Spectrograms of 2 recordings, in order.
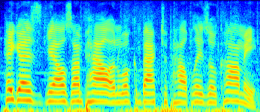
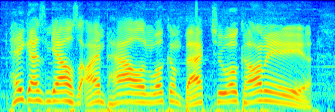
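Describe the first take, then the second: First: It is said in the speaker's natural voice. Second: It is said in a put-on zombie ghost voice.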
